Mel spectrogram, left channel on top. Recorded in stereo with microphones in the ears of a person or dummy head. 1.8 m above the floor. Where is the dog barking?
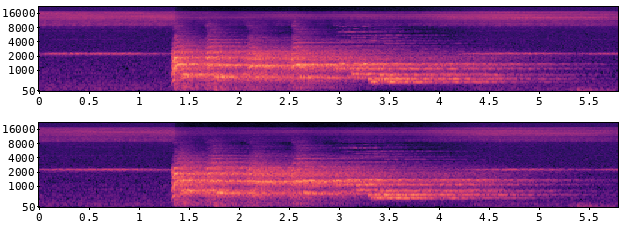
25° left (ahead or behind), 1.8 m.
